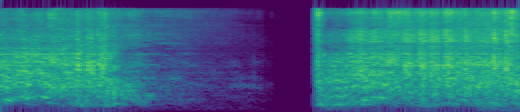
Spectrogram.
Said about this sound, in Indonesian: coba kita start dari bawah aja tanpa gas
